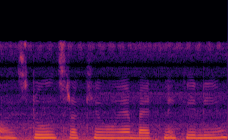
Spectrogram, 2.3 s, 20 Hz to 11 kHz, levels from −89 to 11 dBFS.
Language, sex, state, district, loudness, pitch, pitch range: Hindi, female, Uttar Pradesh, Budaun, -31 LUFS, 225 Hz, 220-235 Hz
